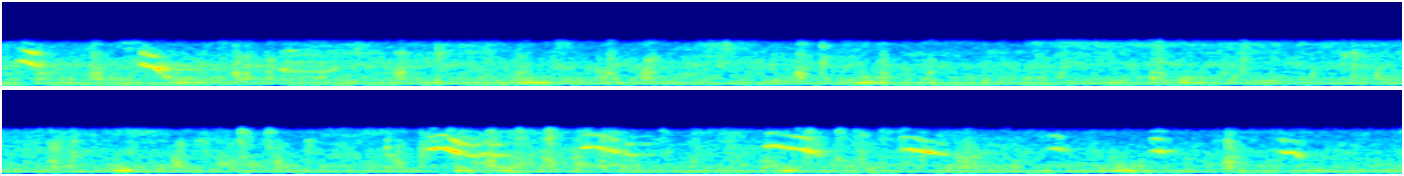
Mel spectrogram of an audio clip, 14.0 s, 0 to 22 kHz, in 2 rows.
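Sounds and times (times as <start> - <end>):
puppy whimpering: 0.0 - 2.1, 9.0 - 13.7.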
